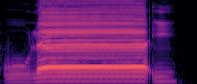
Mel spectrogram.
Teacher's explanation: Panjangkan huruf ha sepanjang empat harakat dan panjangkanlah huruf la sepanjang empat harakat pula atau lima harakat untuk kedua-duanya. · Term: mad jaiz munfasil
